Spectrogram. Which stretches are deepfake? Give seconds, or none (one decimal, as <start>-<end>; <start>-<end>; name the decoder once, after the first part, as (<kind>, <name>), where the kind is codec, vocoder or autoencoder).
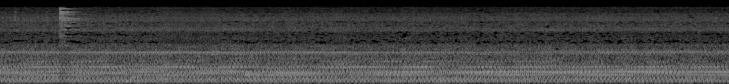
1.6-2.2 (autoencoder, DAC-VAE)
